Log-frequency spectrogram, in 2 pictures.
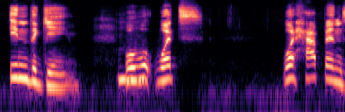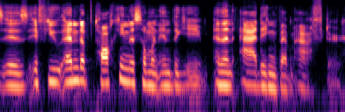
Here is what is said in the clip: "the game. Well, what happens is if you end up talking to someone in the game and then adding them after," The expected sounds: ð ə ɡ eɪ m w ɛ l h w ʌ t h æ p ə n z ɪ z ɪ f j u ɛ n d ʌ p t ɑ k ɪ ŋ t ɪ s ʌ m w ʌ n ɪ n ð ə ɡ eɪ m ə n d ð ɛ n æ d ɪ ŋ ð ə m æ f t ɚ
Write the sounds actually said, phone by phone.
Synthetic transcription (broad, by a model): ð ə ɡ eɪ m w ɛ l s w ʌ t h æ p ə n z ɪ z ɪ f j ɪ ɛ n d ʌ p t ɑ k ɪ ŋ t ɪ s ʌ m w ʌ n ɪ n ð ə ɡ eɪ m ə n ð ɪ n æ d ɪ ŋ ð ə m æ f t ɚ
